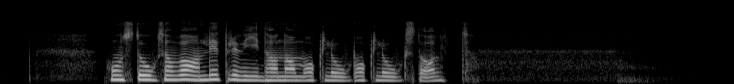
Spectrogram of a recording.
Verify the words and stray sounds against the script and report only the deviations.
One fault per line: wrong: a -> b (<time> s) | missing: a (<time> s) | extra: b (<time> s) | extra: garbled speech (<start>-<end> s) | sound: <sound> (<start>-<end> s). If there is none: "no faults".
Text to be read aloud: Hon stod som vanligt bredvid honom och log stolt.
extra: och log (3.6 s)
